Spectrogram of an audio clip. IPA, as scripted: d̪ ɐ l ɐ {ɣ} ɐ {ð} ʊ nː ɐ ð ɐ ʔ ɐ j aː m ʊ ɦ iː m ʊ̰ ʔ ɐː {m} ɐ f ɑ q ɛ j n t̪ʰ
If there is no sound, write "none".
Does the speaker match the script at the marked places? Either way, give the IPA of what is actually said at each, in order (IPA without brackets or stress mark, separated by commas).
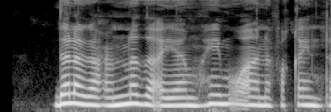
ɣ, ʕ, n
